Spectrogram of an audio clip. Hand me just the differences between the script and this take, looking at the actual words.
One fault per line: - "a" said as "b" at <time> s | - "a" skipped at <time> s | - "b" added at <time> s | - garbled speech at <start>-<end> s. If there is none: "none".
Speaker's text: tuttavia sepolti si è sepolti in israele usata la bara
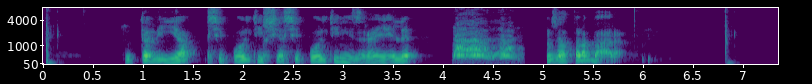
none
